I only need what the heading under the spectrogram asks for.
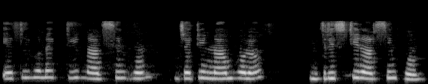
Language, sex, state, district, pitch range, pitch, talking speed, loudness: Bengali, female, West Bengal, Malda, 265-300 Hz, 275 Hz, 180 wpm, -20 LUFS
